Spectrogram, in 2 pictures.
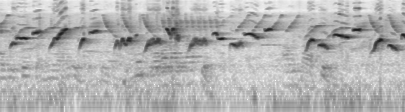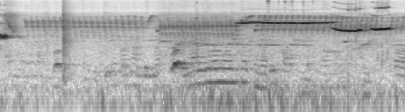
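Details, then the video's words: Shama song used to prompt silent caged birds to sing: dense bursts of rapid rising chirps in quick clusters, a short pause, then long sustained high whistles. "Murai Pendiam Cepet Buka Suara dengan masteran ini | shama bird"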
